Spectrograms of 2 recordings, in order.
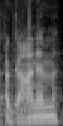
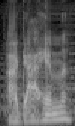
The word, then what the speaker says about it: Agahnim: I I pretty sure I used to call him Agahim, which again I'm I'm just a poor Hispanic. I was a poor Hispanic kid at the time, so I I kind of just pronounce my Hes as J's.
